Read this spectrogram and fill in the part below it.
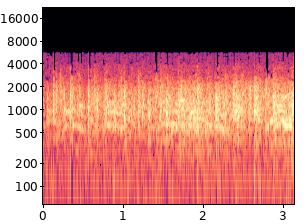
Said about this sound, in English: The applause, it is all for you, for your wonderful lullabies.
